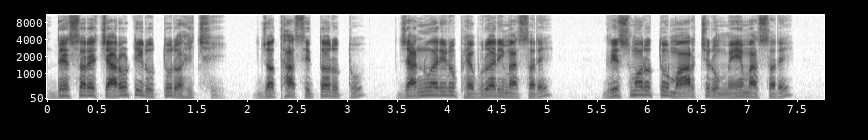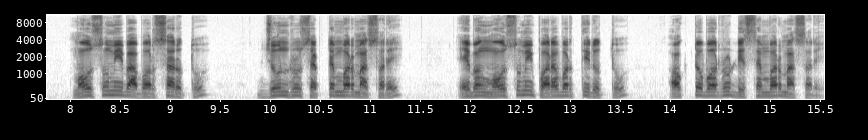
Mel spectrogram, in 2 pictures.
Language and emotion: Odia, neutral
